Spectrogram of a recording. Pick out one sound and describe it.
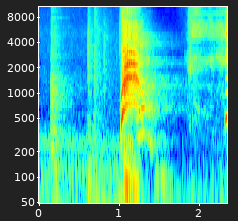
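A door bangs open nearby.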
